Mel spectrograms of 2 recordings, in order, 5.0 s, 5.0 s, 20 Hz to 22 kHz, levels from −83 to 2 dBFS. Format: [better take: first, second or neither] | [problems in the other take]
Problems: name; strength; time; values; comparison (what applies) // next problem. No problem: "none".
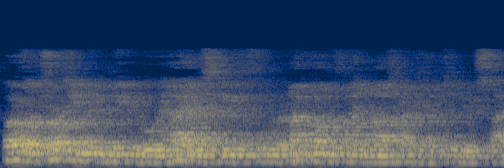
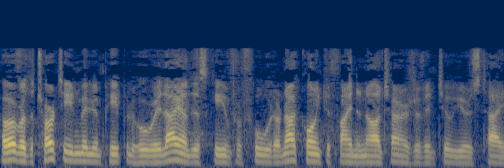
second | room echo; dies away in 2 s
